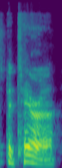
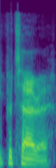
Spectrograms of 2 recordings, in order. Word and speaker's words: Pitarra: And I guessed it might be Pitarra because I know that you guys over in the States, like, it's one of these things that I've always noticed, that the name Tara over here is always pronounced Terra over there. Yeah. So I thought, maybe it works the same on this name.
